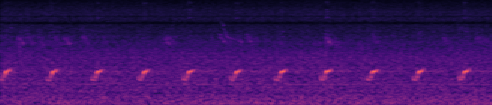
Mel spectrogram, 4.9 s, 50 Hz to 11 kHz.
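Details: Calling at Chiang Kai-shek Memorial Hall, 6 September 2012, a white-breasted waterhen repeats a brief rising 'kwek' note at an even pace, eleven notes in five seconds, against quiet ambient hiss.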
